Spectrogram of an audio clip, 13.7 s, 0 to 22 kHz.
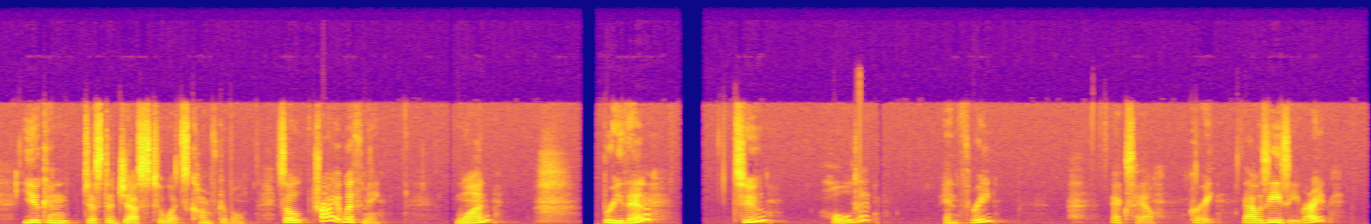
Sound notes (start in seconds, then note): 5.4 inhales; 10.2 exhales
